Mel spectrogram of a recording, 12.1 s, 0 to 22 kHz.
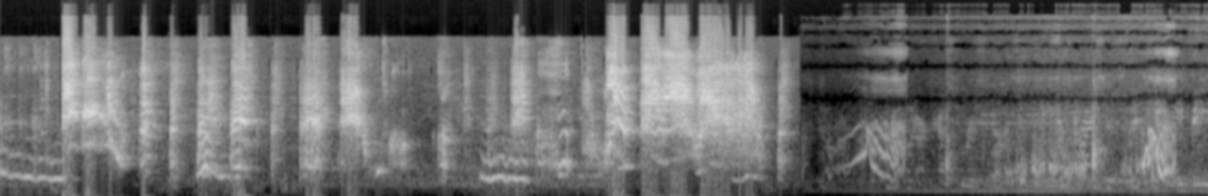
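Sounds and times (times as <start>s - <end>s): dog yipping and barking: 0.0s - 9.1s.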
